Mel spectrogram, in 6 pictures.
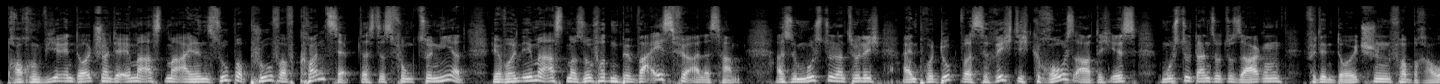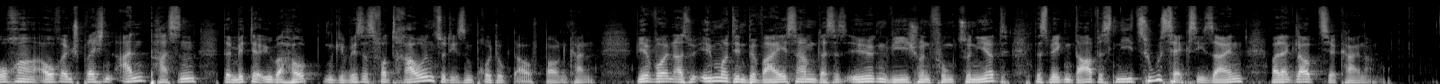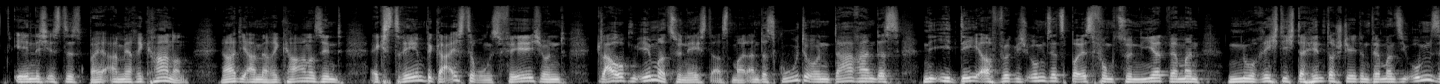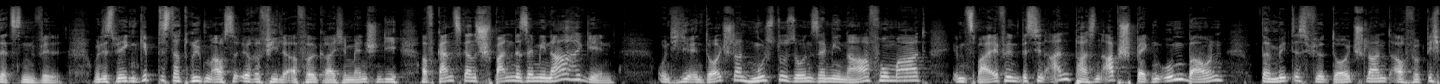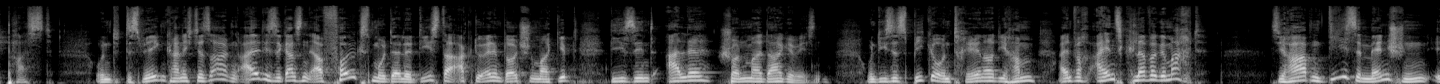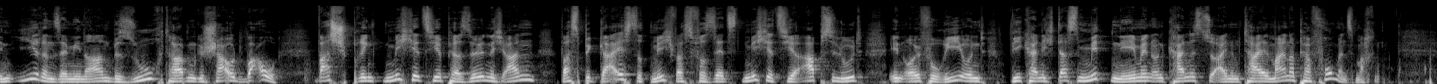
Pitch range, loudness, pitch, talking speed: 115-155 Hz, -17 LUFS, 130 Hz, 170 wpm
